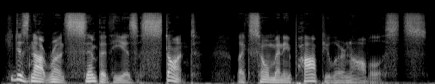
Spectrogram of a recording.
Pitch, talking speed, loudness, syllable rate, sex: 100 Hz, 180 wpm, -20 LUFS, 5.1 syllables/s, male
